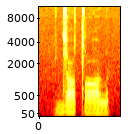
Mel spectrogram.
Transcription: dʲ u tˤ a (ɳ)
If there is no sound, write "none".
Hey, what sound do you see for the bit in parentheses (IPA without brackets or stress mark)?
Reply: ɳ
